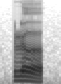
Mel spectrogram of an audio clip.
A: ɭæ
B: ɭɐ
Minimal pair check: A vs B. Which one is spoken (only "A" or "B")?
B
